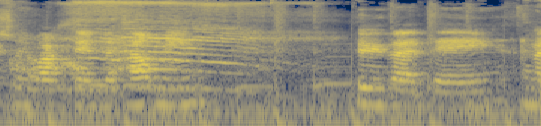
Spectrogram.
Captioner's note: baby crying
